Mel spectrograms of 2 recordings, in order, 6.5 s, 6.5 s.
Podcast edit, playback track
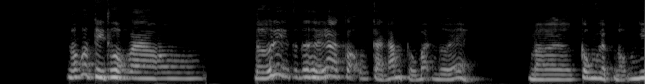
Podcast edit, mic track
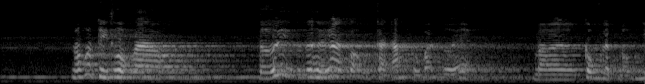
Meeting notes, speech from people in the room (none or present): none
